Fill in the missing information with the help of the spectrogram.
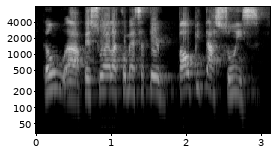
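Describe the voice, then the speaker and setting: A man's voice: high-pitched, normal speed, a bit bright. A man with a Mato Grosso Brazilian accent hosting a casual podcast chat, hesitant, with many restarts, imitating heartbeat sounds as he explains. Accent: Brazilian Portuguese, Mato Grosso. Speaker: podcast host. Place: room without air conditioning.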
